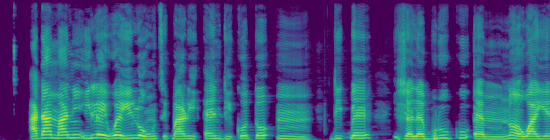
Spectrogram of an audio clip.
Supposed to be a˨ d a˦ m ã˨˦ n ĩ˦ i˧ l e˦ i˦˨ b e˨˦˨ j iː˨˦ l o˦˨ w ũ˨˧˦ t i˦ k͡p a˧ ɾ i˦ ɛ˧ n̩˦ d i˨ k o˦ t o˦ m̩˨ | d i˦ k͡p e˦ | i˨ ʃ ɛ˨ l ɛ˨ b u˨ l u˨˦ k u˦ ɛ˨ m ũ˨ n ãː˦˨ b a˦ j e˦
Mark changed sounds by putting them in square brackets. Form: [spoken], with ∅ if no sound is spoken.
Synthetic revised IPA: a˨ d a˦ m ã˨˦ n ĩ˦ i˧ l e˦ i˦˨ [w] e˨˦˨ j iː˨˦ l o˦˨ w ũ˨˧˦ t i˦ k͡p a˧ ɾ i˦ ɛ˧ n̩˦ d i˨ k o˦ t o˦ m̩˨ | d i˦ k͡p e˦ | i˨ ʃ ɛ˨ l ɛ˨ b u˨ [ɾ] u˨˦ k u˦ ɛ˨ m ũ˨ n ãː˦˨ [w] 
